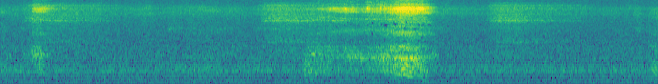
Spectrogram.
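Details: A sleeping adult snoring: a rough, rattling breath swelling into a loud snore, with quieter breaths around it.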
